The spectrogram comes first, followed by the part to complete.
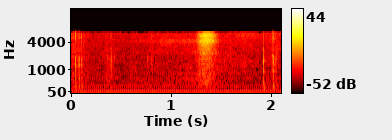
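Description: A short sniff a little past halfway through, over a steady low hum, with a faint click near the end.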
